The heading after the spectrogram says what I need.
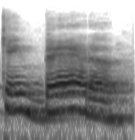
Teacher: a sílaba tônica dessa palavra é o de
